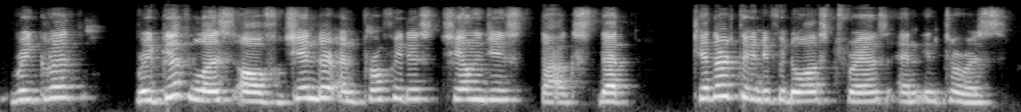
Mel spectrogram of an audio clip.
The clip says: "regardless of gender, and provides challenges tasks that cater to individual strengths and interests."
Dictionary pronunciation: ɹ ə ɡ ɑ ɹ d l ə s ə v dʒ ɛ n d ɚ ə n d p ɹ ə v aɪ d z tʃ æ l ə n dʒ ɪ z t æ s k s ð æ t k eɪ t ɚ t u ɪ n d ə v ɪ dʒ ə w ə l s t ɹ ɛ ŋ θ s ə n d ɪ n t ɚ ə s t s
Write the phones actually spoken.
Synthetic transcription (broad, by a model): ɹ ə ɡ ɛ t l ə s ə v dʒ ɛ n d ɚ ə n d p ɹ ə f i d s tʃ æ l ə n dʒ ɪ s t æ k s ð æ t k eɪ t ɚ t u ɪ n d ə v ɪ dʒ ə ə l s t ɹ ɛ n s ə n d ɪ n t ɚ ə s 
